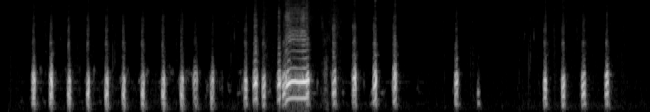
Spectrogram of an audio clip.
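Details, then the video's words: Adult domestic chicken clucking: a steady run of short, sharp clucks about five per second, broken midway by one drawn-out harmonic squawk, then scattered clucks resuming with brief pauses; no other sounds. "SONS DE FRANGO incríveis"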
